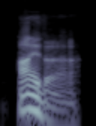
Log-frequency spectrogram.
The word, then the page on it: either: British English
